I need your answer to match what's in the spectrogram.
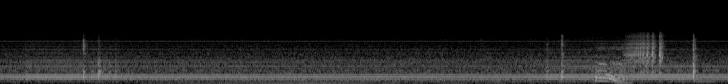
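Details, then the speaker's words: Standard Hi-Fi record player, reassembled after repair, first test: steady low mains hum from the speakers with a few handling clicks; amplifier is powered and working, though the expected buzz off the wires is absent. "well the amplifiers definitely working you can hear but I'm not getting I'm not getting the buzz I'd expect off them wires which is a little bit weird"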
